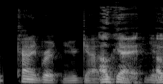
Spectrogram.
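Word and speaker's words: Connie Britton: Connie Britain.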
